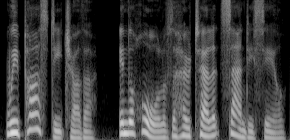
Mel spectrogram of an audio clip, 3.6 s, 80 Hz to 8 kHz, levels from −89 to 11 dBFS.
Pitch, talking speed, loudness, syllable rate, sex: 175 Hz, 200 wpm, -19 LUFS, 5.3 syllables/s, female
